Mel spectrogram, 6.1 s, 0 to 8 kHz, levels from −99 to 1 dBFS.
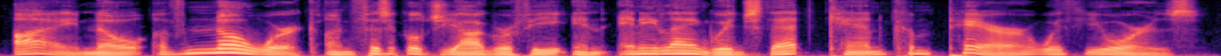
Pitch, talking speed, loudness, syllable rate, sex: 115 Hz, 155 wpm, -17 LUFS, 4.3 syllables/s, male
